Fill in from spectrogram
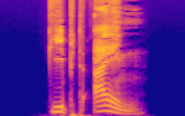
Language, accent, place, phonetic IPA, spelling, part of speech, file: German, Germany, Berlin, [ˌɡiːpt ˈaɪ̯n], gibt ein, verb, De-gibt ein.ogg
- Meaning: third-person singular present of eingeben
